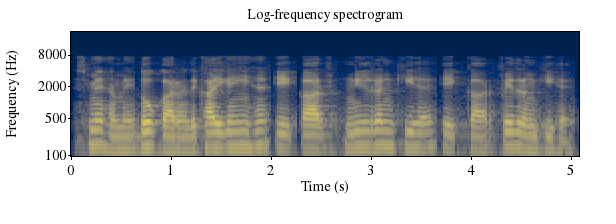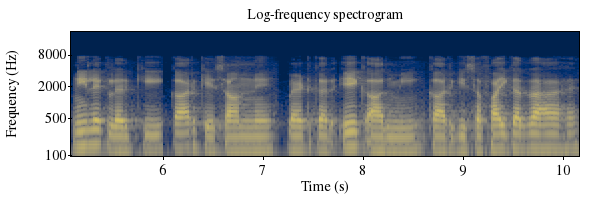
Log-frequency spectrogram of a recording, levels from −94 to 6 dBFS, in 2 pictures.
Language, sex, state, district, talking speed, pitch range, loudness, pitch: Hindi, male, Bihar, Begusarai, 200 wpm, 120-140 Hz, -21 LUFS, 125 Hz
